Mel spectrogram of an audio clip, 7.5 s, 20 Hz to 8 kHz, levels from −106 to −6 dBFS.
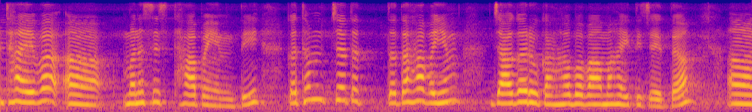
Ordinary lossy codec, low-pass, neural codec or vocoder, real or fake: none; 7.2 kHz; none; real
